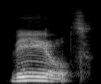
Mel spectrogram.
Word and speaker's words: wereld: And then lastly, this sound, dubbele a is usually pronounced long like a but sometimes when it's in front of an l or r yes, it sounds a little bit more like i.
